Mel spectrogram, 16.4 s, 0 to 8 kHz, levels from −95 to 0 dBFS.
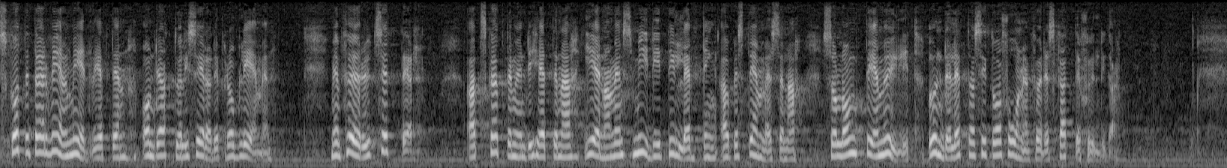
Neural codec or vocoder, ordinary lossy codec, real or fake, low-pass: codec, 16 kHz, 8 kbps, FreqCodec, larger model; none; fake; none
